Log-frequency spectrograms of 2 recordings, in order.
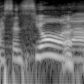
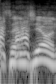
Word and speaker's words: Ascension: I'm mad at that name because my Mexican self, I'm like Ascension. There you go. Ascension. That's good. Ascension. That's exactly how you say it too.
